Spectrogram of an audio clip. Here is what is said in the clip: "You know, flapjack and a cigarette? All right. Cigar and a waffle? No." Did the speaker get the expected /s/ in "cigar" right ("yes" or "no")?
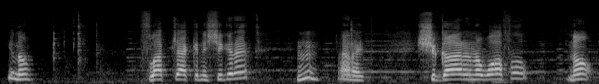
no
